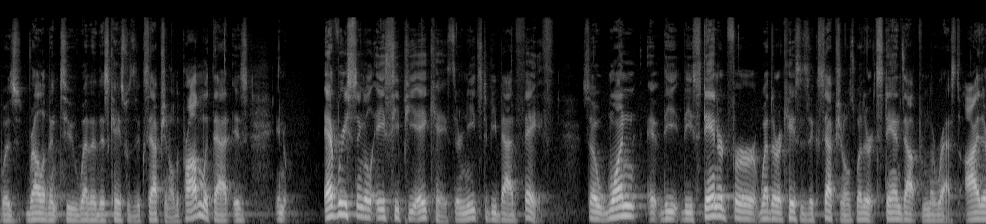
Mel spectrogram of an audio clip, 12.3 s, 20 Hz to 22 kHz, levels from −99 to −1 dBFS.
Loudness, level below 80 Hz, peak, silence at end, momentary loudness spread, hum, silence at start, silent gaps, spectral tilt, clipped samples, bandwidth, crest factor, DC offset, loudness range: -35 LUFS; -70 dBFS; -14 dBFS; 0 s; 10 LU; none; 0 s; none; -6 dB/octave; under 0.1%; 16 kHz; 22 dB; under 0.1%; 3 LU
